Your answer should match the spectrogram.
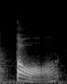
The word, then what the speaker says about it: tau: terhadap waktu Hai nah ini huruf Yunani bacanya tol ini menyatakan torsi Hai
